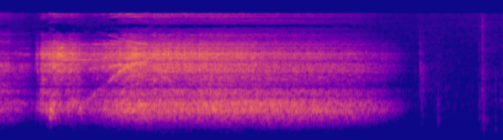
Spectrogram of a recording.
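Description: A toy blade plays a loud electronic sound effect.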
